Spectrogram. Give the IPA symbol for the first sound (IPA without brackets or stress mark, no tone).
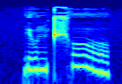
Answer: ɾʲ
